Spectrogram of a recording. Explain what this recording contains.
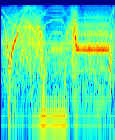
Sweeping the shortwave dial -- noise & tones filtered by changes in radio frequency.
radio, shortwave, sweep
